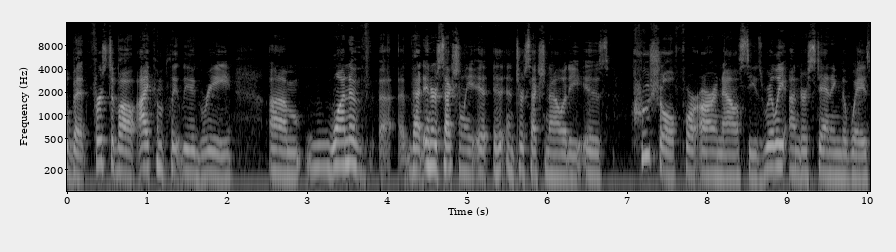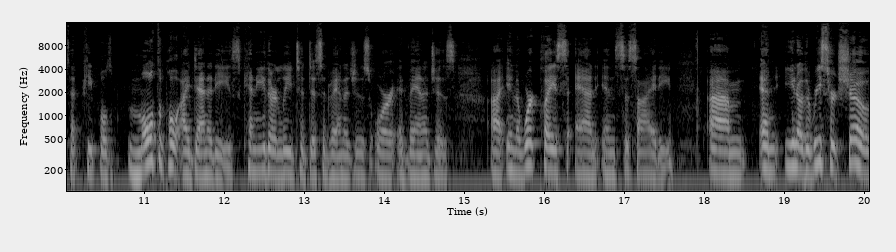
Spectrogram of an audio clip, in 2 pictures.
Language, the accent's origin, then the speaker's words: English; United States; moved away as an adult; now in Canada; I'm an American immigrant to Canada and now a naturalized Canadian citizen as well.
